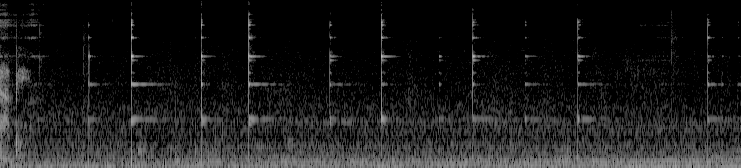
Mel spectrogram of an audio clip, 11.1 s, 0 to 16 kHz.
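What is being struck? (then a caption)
Glass object. A glass object is tapped about twelve times at an uneven, unhurried pace, each tap giving a bright, clear clink. Each clink has short ringing tones near 1 kHz, around 2.4 kHz and higher, over a faint low hum and quiet background noise.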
